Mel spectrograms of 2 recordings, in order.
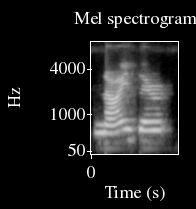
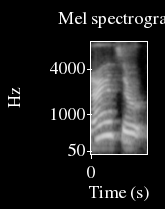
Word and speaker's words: neither: And also, don't forget that you can pronounce it like either, neither, or either, neither, if you want to. There is no difference right now, at the moment, between American and British pronunciation for these two words.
